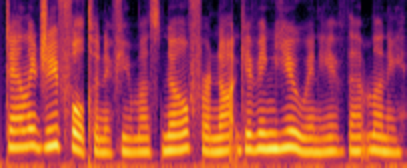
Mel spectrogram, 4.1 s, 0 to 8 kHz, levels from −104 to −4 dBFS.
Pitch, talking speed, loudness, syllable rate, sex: 225 Hz, 220 wpm, -18 LUFS, 5.0 syllables/s, female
